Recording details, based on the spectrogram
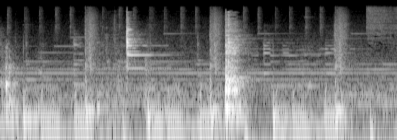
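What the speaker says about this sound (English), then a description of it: "And you put the lid. This is a lid for the pressure cooker." A lid is set onto a COSORI pressure cooker, giving a few close clinks and clunks, with the sharpest knock near the middle, in a quiet kitchen.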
